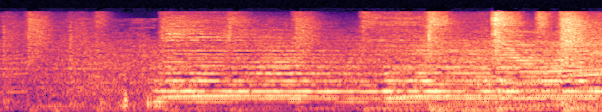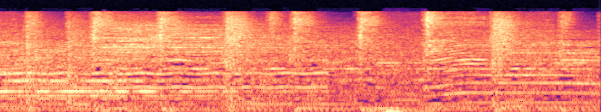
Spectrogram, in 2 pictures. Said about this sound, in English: Here comes the train, baby. Here comes the train.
